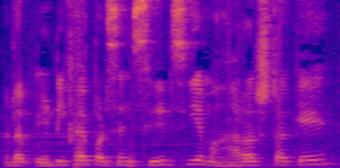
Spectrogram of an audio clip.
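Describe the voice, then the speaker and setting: A man's voice: high-pitched, fairly even intonation, fast, a little mellow, a little hiss or hum. Chatty man explaining admissions steps. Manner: conversational, code-switching in English, frequent "theek hai" check-ins. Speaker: law admissions tutor. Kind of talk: screen-share explainer lesson.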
